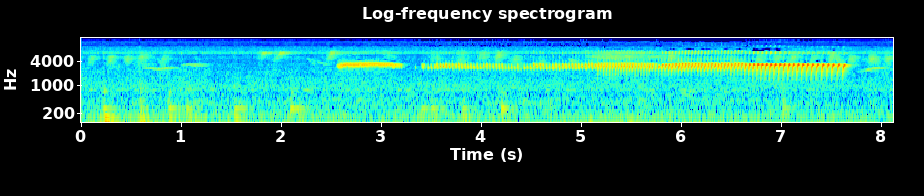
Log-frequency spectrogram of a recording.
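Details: Caged canary with a long 'air mancuran' song for tutoring other songbirds: short high whistled notes, then sustained bright trills that build into a fast, loud pulsing roll near the end.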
